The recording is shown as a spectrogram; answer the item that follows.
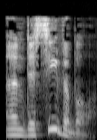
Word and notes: undeceivable: British English

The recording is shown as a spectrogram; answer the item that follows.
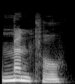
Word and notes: mental: British English

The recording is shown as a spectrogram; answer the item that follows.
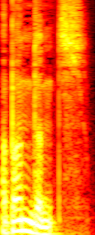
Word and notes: abundance: British English

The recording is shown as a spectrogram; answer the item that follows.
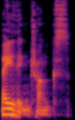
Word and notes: bathing trunks: British English

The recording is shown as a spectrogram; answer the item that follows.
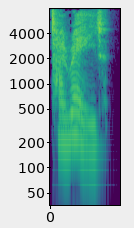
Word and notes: tirade: British English

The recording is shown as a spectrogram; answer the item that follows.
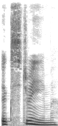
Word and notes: extreme: American English

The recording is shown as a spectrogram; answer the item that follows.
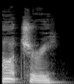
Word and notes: archery: British English

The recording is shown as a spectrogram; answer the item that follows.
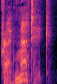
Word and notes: pragmatic: British English

